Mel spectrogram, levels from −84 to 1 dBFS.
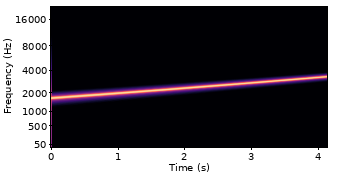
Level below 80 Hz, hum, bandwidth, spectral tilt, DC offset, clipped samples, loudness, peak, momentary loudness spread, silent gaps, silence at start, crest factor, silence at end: under -90 dBFS; none; 3.5 kHz; 21 dB/octave; under 0.1%; under 0.1%; -6 LUFS; -6 dBFS; 1 LU; none; 0 s; 4 dB; 0 s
